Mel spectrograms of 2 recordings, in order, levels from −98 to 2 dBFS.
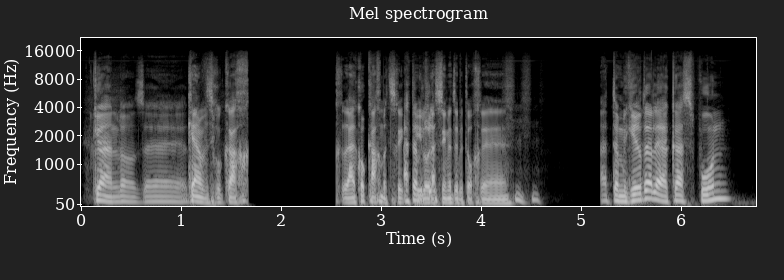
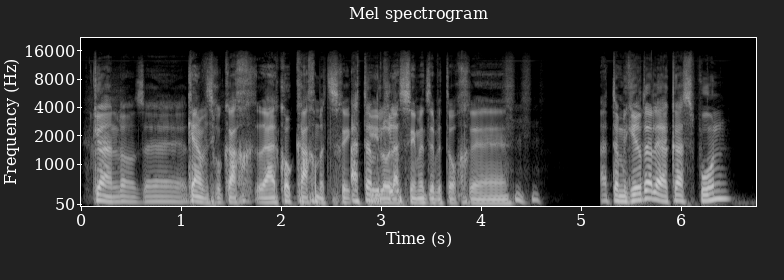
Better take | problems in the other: second | audio freezing; at 1.5 s for 1 s

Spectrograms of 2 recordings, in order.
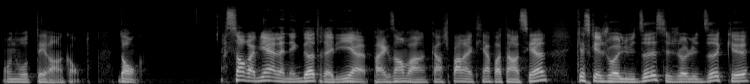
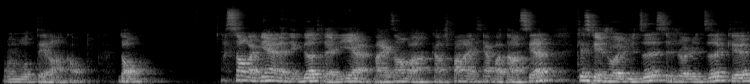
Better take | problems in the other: first | off-mic speech; somewhat distant // room echo; slight; dies away in 0.4 s

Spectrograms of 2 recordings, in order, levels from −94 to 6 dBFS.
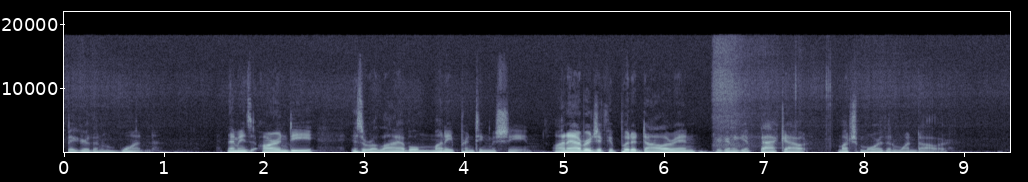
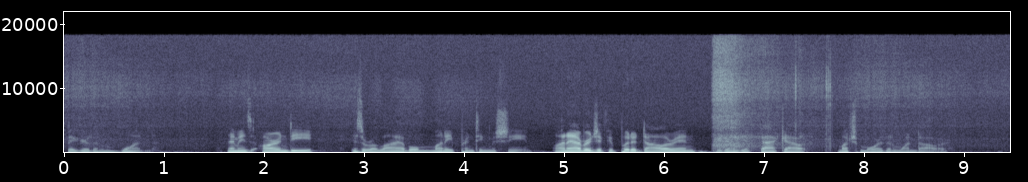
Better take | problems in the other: first | hiss; loud; throughout; 7 dB below the speech; faint in the first

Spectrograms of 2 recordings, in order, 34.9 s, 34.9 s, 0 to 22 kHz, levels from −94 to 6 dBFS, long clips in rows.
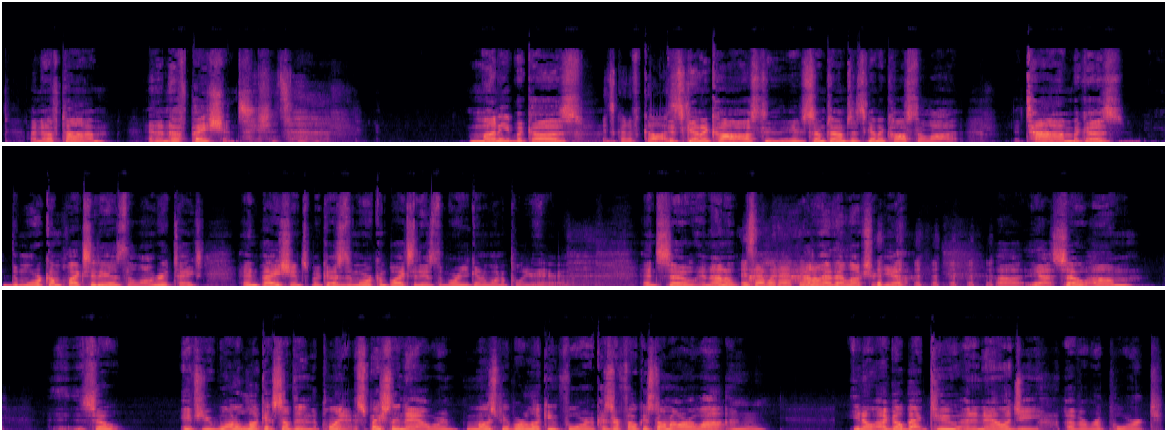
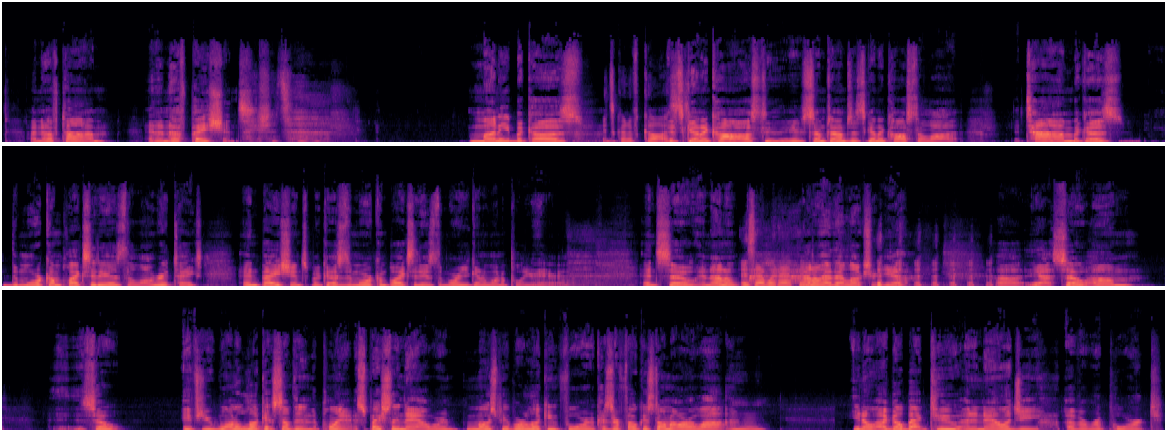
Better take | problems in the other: second | garbled, watery; slightly; nothing above 13 kHz

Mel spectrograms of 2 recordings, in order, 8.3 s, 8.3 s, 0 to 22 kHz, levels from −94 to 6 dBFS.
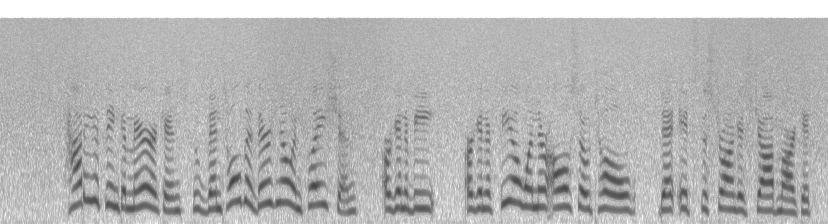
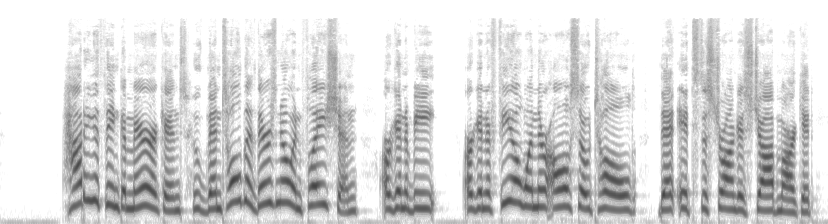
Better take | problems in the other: second | hiss; loud; throughout; 9 dB below the speech

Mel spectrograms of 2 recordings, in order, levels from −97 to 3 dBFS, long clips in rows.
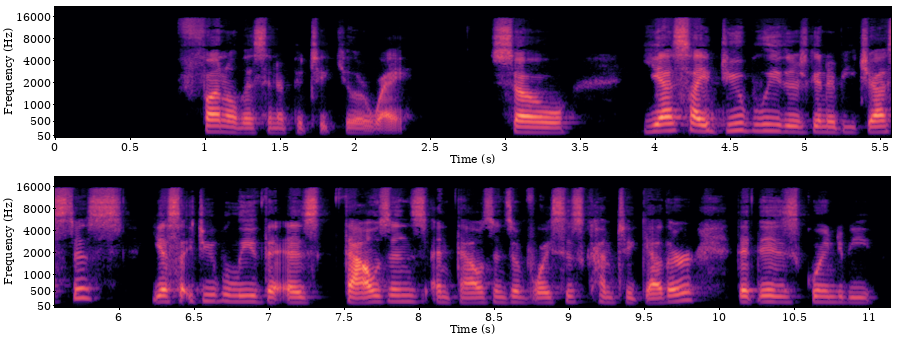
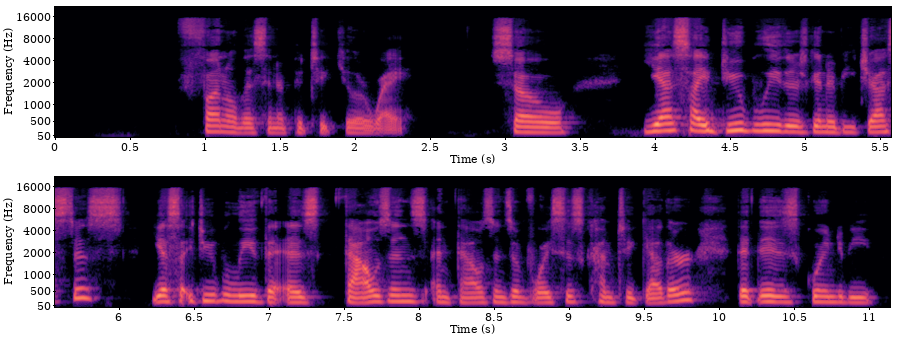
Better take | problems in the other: second | thin; very; fading below 700 Hz

